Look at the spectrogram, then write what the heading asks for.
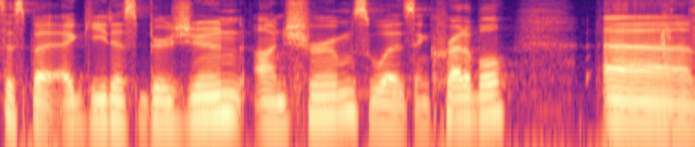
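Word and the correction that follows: Ágætis byrjun: Algaitis Beirun. Algaitis. – Yeah, that makes sense. The J should probably be pronounced like a Y.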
